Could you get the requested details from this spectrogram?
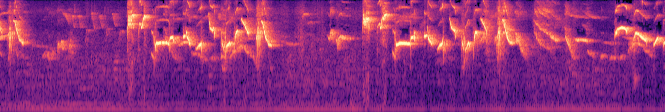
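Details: Oriental magpie-robin singing rich, varied whistled phrases that swoop up and down in quick bursts, with short pauses between; a steady low hum runs underneath.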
